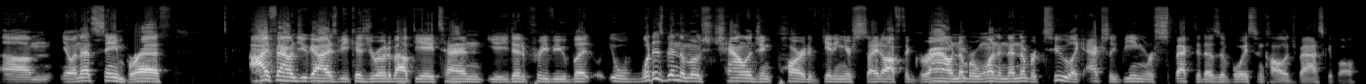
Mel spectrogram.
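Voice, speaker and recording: A man's voice: medium pitch, fairly quick, pushed and bright. A man hosting a casual podcast interview, chatty and joking, with many fillers and restarts. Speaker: podcast host.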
